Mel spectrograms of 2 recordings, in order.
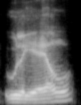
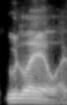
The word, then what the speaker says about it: Ulliel: Gaspard Ulliel. – I'm not even going to try. – Somebody say it, and they said that is actually Ulliel, I believe is how you pronounce it.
